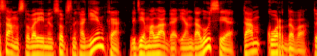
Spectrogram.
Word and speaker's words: Малага: Ну и Малага, да, то же самое. Правильно, Малага. И я надеюсь, что в русских словарях будет Малага тоже.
